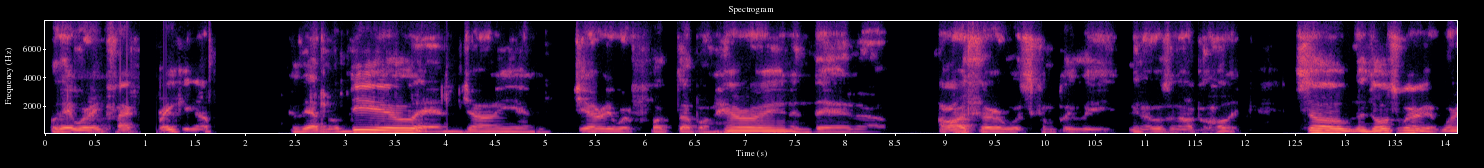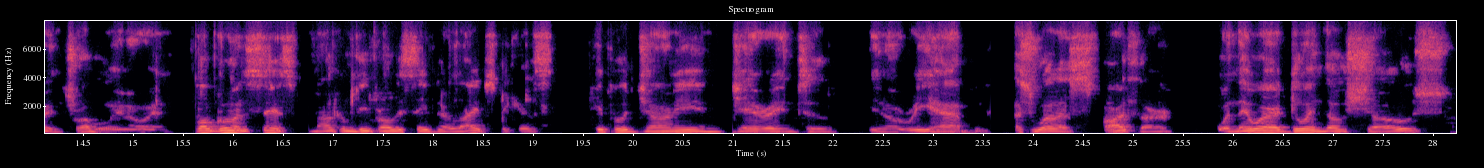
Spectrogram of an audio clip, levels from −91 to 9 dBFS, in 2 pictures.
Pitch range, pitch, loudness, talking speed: 100-130 Hz, 110 Hz, -25 LUFS, 150 wpm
